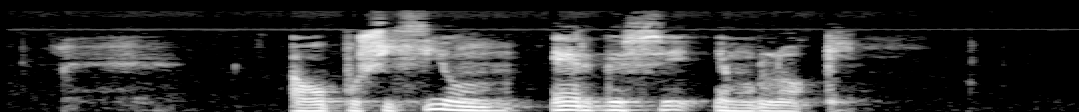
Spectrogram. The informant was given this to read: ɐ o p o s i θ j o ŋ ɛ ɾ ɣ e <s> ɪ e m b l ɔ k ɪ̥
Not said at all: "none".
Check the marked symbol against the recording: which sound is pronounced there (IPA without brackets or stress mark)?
s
